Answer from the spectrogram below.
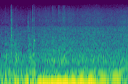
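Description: A car engine hums steadily from inside the vehicle as it drives past the town hall into the town centre, with a low rumble that swells briefly as it accelerates, plus faint road noise and a couple of soft clicks.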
